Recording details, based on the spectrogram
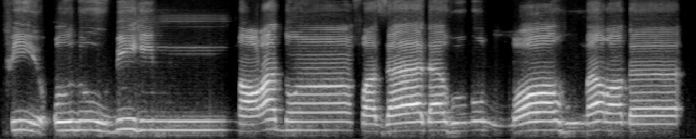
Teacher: یہ نون ساکن یہ دواد کے اوپر دو پیشیں آ رہی ہیں، نون تنوین ہے اور اس کے بعد فا حروف اخفا میں سے ہے. آواز کو ناک میں لے جائیں گے، اخفا کریں گے، اور میم کلمہ جلالت سے پہلے میم کے اوپر پیش ہے، اس کو موٹا کر کے پڑھیں گے.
